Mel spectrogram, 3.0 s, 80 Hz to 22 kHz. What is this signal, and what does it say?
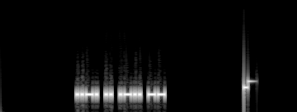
Morse code, heard as a keyed tone, about 51 wpm, 700 Hz. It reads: FILM
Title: Sentences from Top 1000 Words - Review Part 3 - New Word Drill - 50wpm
